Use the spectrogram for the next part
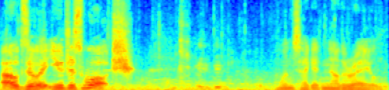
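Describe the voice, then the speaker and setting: A man's voice: mid-range voice, very animated, unhurried, crowd noise. A man playing a drunken, rebellious tavern rabble-rouser in a video game, rambling and slurring as he boasts. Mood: drunken defiance.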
